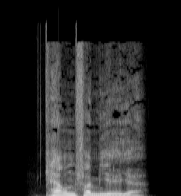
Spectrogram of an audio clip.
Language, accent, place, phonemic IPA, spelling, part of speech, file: German, Germany, Berlin, /ˈkɛʁnfaˌmiːli̯ə/, Kernfamilie, noun, De-Kernfamilie.ogg
- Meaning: nuclear family (a family unit consisting of at most a father, mother and dependent children)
